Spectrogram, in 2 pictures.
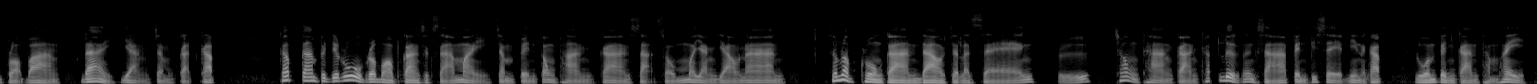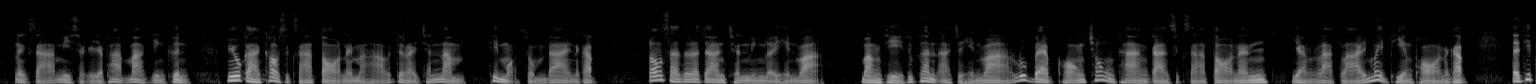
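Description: Nothing stood out on listening to the speech in this recording.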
